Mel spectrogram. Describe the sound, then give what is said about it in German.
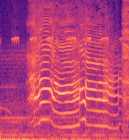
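A creepy, drawn-out scream rises in pitch, then holds as a loud, harsh wail with a yowling, almost cat-like quality, breaking briefly before trailing off. No one speaks. “Gruselige Schrei.”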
